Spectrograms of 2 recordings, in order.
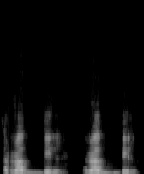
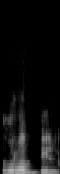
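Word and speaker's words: رَبِّ: And a common mistake is people do not make it heavy. So you very, very often will hear Alhamdulillahi Rabbil. You want to say Rabbil.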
